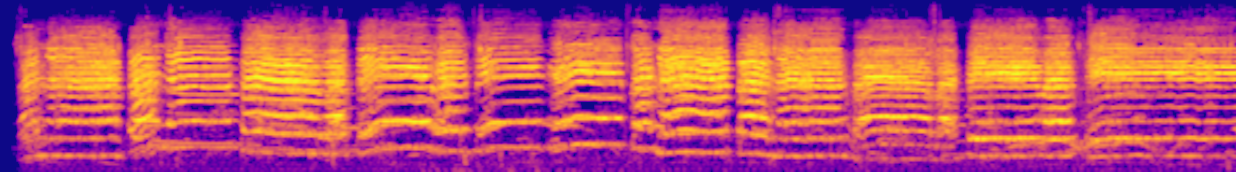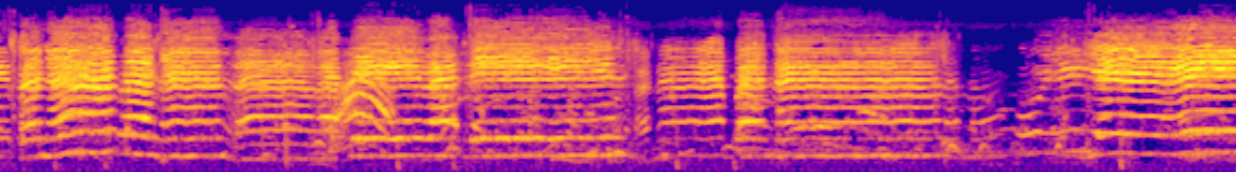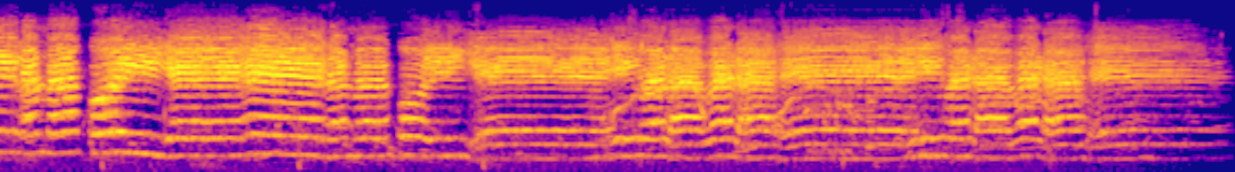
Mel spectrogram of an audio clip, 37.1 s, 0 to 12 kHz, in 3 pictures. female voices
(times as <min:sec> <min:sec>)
0:17.7 0:23.8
